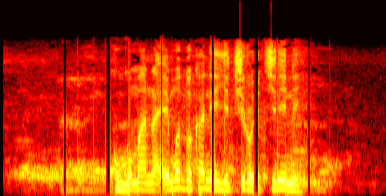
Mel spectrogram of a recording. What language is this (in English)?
Kinyarwanda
